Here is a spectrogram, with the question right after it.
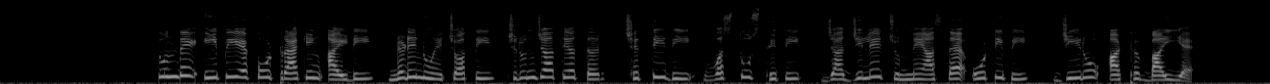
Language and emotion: Dogri, neutral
